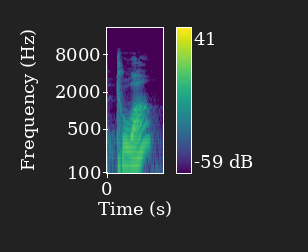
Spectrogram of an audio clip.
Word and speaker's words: toit: La sonnette, le balcon, le toit, la fenêtre, le grenier. Okay, so la sonnette, le balcon, le toit, remember final T not pronounced, la fenêtre, le grenier.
